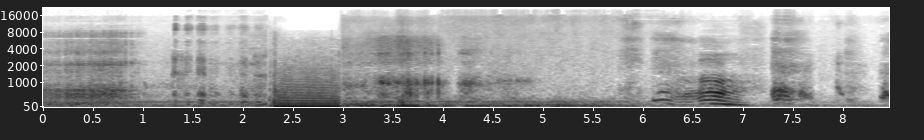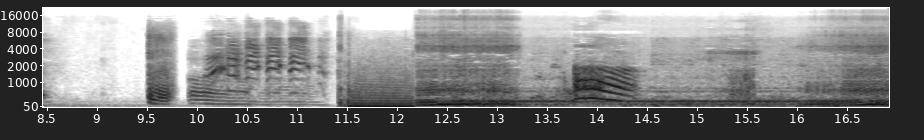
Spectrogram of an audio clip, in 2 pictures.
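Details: Father snoring too loudly: loud, rough snoring with a few snorts and throaty breaths between, over room noise and brief laughter. Snoring.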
